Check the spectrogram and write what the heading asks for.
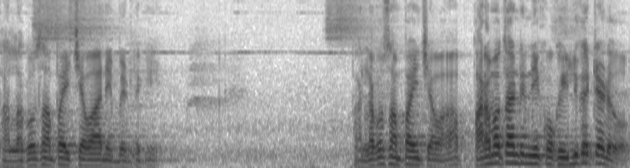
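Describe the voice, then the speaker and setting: A man's voice: medium pitch, normal speed. A male pastor preaching a Sunday sermon, firing rhetorical questions at the congregation and reciting lists in a rising chant. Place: church service. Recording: long echo of a church hall.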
